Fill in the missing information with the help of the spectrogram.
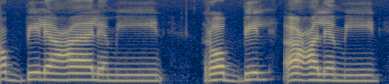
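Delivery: रब्बिल आलमीन chanted slowly, the आ of आलमीन held one alif's length; slow and chanted, stretch आ; slow Quranic recitation. Shown as a demonstration. Teacher reciting रब्बिल आलमीन slowly, vowel stretched. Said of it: "एक अलिफ के बराबर खींचकर पढ़ेंगे".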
